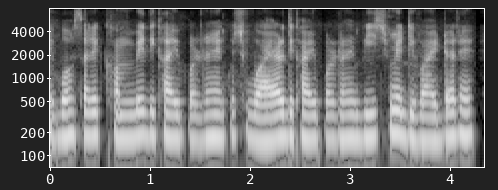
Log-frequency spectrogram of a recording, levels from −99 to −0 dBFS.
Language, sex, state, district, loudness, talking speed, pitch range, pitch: Hindi, female, Uttar Pradesh, Lalitpur, -17 LUFS, 235 wpm, 165-180 Hz, 170 Hz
